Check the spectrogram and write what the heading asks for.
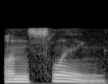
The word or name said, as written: unsling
